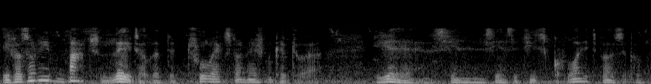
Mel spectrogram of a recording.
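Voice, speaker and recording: A man's voice: sits low, sing-song, moderate pace. A man playing a methodical, courteous foreign detective with a French accent and precise speech in a radio drama. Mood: thoughtful, intrigued. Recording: slightly dull, noisy radio drama audio.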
